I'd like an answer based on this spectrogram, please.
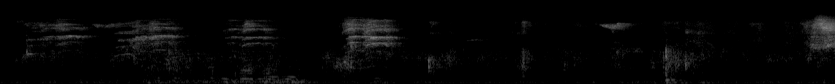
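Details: High squealing cries around a newborn female monkey, uneven bursts of harmonic wails and shorter squeaks through the passage, ending with a sharp loud shriek.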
